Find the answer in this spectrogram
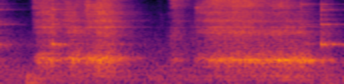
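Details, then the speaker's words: Demonstration of a hand-powered manual suction pump for oral suctioning, using raw eggs and blue water: two hissing, gurgling draws pulling fluid through tubing as the trigger handle is squeezed and held. "pull back the pump trigger handle in a squeezing motion and hold the squeeze for a few seconds in a few seconds to allow suctioning action to draw in the fluids"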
